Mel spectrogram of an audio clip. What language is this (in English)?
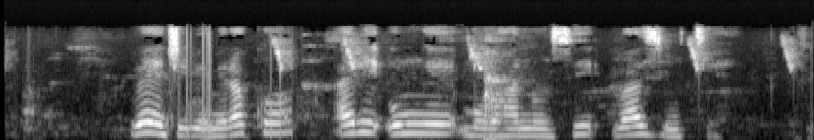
Kinyarwanda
